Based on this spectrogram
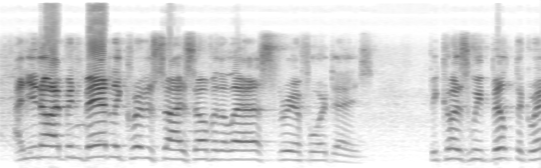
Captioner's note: cheering and applause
